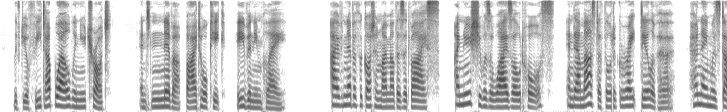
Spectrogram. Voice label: Audiobook, English (Australian)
